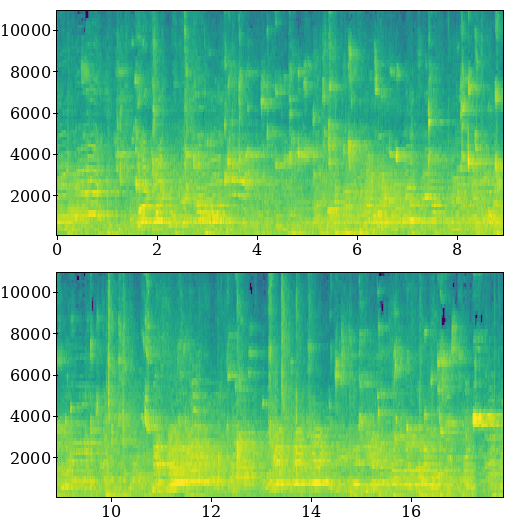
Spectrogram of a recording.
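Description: A crowd murmurs in an echoing gym.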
